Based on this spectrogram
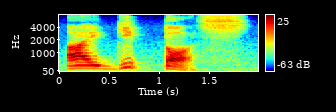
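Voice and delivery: "aigiptos" drawn out very slowly, syllable by syllable; very slow Greek demo. Shown as a demonstration. Teacher sounding out the word very slowly for students. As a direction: spell out "aigiptos" slowly with your voice. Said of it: "o acento recaiu exatamente sobre a segunda vogal".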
